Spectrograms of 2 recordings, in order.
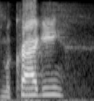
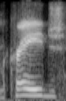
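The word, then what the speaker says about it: Macragge: Space marine home worlds mccragi or mccrag or mccrae, however you want to pronounce it.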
